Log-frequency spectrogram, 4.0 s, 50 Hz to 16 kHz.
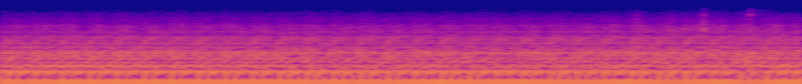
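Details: International 3800 school bus T444E diesel, cold start at about zero degrees after one glow plug cycle, battery possibly low: deep, steady rumble at cold idle, smooth with no misses or knocks; 63 psi oil pressure, healthy.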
